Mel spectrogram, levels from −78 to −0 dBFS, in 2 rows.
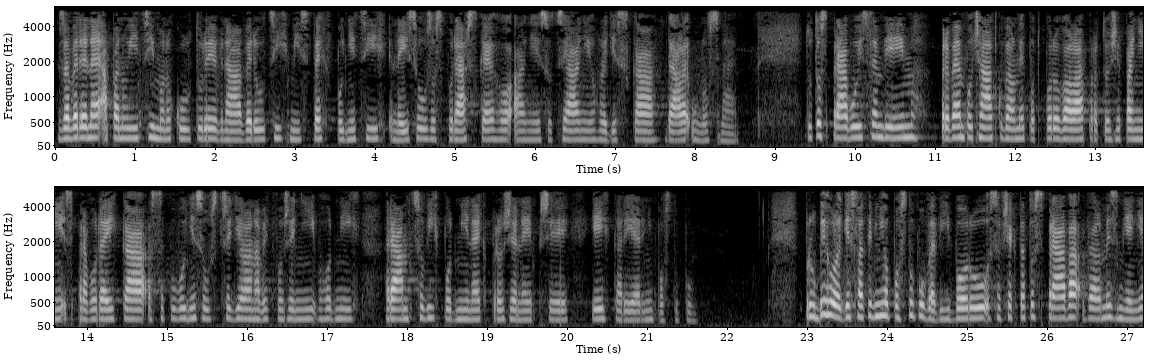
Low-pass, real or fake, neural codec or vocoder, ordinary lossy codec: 5.4 kHz; real; none; none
